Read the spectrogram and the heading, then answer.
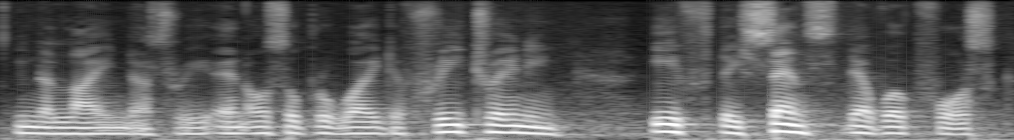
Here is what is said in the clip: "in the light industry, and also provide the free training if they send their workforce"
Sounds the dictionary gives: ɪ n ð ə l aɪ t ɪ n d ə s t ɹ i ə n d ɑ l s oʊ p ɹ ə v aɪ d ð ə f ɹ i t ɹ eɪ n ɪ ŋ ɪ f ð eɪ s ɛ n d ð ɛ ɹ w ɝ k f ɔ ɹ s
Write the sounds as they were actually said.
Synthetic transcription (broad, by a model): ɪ n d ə l aɪ ɪ n d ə s t ɹ i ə n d ɑ l s oʊ p ɹ ə v aɪ d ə f ɹ i t ɹ eɪ n ɪ ŋ ɪ f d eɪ s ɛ n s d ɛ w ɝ k f ɔ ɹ s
